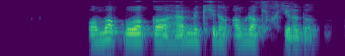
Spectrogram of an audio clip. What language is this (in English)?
Uyghur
